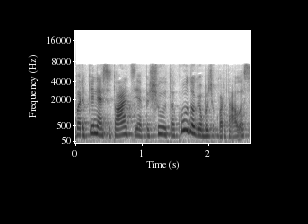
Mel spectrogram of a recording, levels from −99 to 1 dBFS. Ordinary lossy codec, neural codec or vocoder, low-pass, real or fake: MP3, 48 kbps; codec, 24 kHz, 3.1 kbps, DualCodec; 7.2 kHz; fake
